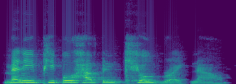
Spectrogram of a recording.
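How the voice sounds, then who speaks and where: Man, high voice, dull lo-fi sound, formal synthetic emergency alert reading. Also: expressive, normal speed. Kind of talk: scripted emergency announcement. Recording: dull lo-fi audio.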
